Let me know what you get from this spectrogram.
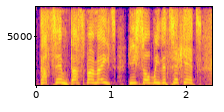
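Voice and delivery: very high, urgent mock shout; high-pitched impression of a frantic fan; Scouse fan calling out. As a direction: point someone out in a high yelp.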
